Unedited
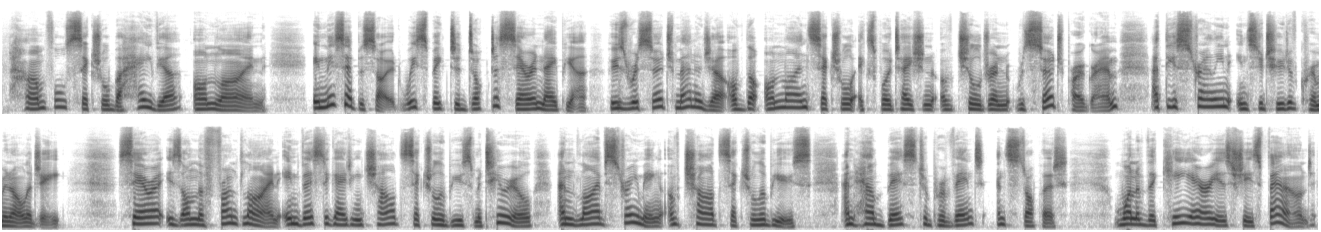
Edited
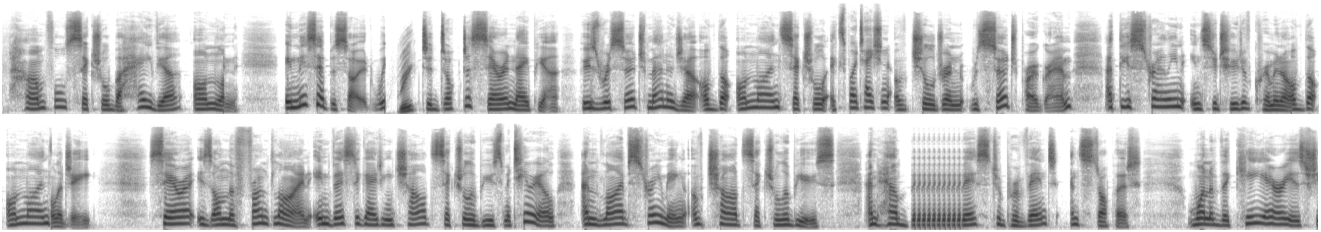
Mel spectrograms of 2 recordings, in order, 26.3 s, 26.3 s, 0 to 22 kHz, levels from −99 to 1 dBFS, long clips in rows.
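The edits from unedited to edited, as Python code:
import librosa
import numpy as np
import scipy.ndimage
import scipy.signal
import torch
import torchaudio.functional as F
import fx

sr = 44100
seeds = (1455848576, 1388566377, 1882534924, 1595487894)

y = fx.edit(x, sr, fx.cut(start_s=2.21, length_s=0.28),
    fx.tape_start(start_s=4.1, length_s=0.35),
    fx.duplicate(start_s=7.3, length_s=0.77, to_s=13.35),
    fx.speed_span(start_s=8.63, length_s=0.75, speed=1.32),
    fx.speed_span(start_s=17.8, length_s=0.6, speed=1.14),
    fx.stutter(start_s=22.01, slice_s=0.05, count=11), tone=tone)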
